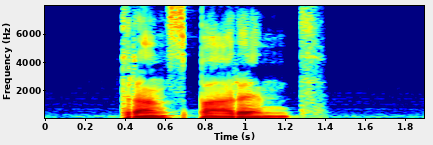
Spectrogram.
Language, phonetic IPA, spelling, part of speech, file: Polish, [trãw̃sˈparɛ̃nt], transparent, noun, Pl-transparent.ogg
